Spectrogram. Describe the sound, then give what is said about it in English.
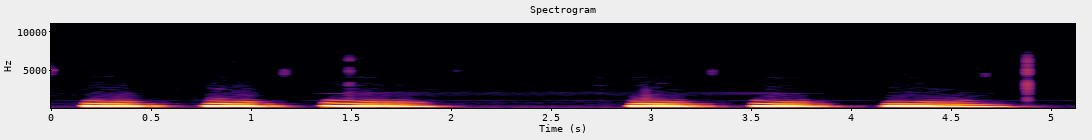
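A person imitates an owl with two sets of three soft, low hoots, each set rising in length, separated by a short pause; clear with no other sounds. “So you can often work with animal sounds to bring in different energies. So you might do the owl.”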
